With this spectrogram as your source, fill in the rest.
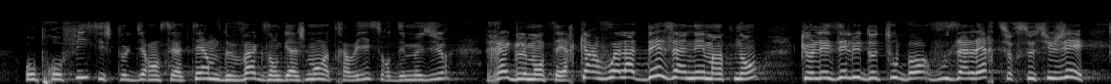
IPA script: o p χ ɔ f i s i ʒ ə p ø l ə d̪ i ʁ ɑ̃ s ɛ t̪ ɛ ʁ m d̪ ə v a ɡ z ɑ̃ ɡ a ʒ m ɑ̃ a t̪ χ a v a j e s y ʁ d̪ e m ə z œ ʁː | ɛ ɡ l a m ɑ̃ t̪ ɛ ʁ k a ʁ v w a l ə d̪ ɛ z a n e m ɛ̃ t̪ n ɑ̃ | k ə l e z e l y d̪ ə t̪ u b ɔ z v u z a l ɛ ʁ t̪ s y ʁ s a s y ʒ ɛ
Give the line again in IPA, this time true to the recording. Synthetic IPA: o p χ ɔ f i s i ʒ ə p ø l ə d̪ i ʁ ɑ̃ s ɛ t̪ ɛ ʁ m d̪ ə v a ɡ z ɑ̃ ɡ a ʒ m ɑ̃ a t̪ χ a v a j e s y ʁ d̪ e m ə z y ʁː | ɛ ɡ l ə m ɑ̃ t̪ ɛ ʁ k a ʁ v w a l a d̪ e z a n e m ɛ̃ t̪ n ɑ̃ | k ə l e z e l y d̪ ə t̪ u b ɔ ʁ v u z a l ɛ ʁ t̪ s y ʁ s ə s y ʒ ɛ

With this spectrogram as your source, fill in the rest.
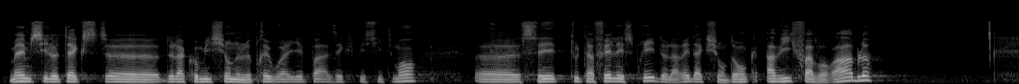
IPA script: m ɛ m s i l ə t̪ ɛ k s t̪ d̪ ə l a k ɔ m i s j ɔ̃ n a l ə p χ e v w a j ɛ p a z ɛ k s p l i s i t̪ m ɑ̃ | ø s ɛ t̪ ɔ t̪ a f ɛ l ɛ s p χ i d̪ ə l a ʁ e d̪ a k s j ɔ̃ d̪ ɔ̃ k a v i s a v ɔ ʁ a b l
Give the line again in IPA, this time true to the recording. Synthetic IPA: m ɛ m s i l ə t̪ ɛ k s t̪ d̪ ə l a k ɔ m i s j ɔ̃ n ə l ə p χ e v w a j ɛ p a z ɛ k s p l i s i t̪ m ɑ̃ | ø s ɛ t̪ u t̪ a f ɛ l ɛ s p χ i d̪ ə l a ʁ e d̪ a k s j ɔ̃ d̪ ɔ̃ k a v i f a v ɔ ʁ a b l

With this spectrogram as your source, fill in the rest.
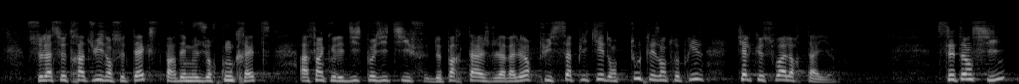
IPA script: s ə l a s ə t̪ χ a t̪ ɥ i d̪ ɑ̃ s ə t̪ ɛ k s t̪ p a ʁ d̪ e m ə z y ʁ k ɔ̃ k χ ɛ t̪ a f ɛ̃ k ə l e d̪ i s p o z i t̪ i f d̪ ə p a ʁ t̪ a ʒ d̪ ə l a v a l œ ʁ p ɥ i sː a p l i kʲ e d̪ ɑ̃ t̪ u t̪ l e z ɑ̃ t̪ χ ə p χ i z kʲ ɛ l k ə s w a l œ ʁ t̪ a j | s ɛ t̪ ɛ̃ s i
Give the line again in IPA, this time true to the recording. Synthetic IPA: s ə l a s ə t̪ χ a d̪ ɥ i d̪ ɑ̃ s ə t̪ ɛ k s t̪ p a ʁ d̪ e m ə z y ʁ k ɔ̃ k χ ɛ t̪ a f ɛ̃ k ə l e d̪ i s p o z i t̪ i f d̪ ə p a ʁ t̪ a ʒ d̪ ə l a v a l œ ʁ p ɥ i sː a p l i kʲ e d̪ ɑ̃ t̪ u t̪ l e z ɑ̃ t̪ χ ə p χ i z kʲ ɛ l k ə s w a l œ ʁ t̪ a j | s ɛ t̪ ɛ̃ s i

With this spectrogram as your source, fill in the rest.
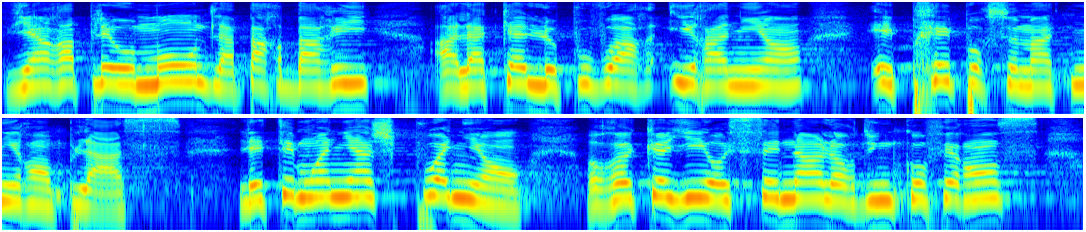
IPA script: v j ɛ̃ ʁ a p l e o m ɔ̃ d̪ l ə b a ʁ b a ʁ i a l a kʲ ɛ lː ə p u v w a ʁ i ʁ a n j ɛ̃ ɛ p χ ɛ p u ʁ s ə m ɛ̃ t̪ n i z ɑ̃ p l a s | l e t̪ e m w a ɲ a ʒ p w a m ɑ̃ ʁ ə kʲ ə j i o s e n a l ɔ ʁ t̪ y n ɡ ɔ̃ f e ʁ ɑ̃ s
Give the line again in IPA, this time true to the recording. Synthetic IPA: v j ɛ̃ ʁ a p l e o m ɔ̃ d̪ l a b a ʁ b a ʁ i a l a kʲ ɛ lː ə p u v w a ʁ i ʁ a n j ɛ̃ ɛ p χ ɛ p u ʁ s ə m ɛ̃ t̪ n i ʁ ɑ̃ p l a s | l e t̪ e m w a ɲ a ʒ p w a ɲ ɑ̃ ʁ ə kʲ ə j i o s e n a l ɔ ʁ d̪ y n k ɔ̃ f e ʁ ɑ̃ s

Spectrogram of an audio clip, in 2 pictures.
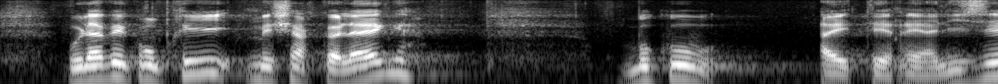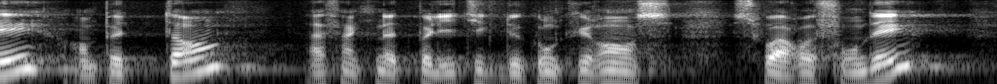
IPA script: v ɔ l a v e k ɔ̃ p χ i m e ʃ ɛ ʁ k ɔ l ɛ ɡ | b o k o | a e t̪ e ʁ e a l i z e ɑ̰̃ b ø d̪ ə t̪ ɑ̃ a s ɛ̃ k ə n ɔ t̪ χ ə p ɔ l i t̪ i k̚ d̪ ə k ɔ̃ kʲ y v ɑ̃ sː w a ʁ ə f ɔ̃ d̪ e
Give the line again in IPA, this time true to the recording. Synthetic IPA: v u l a v e k ɔ̃ p χ i m e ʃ ɛ ʁ k ɔ l ɛ ɡ | b o k u | a e t̪ e ʁ e a l i z e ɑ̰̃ p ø d̪ ə t̪ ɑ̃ a f ɛ̃ k ə n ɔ t̪ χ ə p ɔ l i t̪ i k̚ d̪ ə k ɔ̃ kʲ y ʁ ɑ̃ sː w a ʁ ə f ɔ̃ d̪ e

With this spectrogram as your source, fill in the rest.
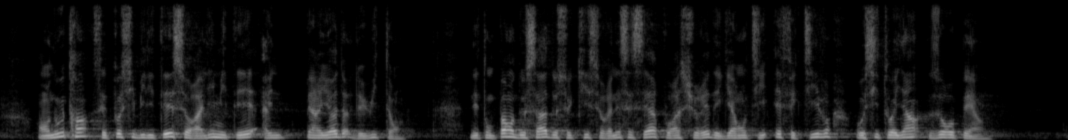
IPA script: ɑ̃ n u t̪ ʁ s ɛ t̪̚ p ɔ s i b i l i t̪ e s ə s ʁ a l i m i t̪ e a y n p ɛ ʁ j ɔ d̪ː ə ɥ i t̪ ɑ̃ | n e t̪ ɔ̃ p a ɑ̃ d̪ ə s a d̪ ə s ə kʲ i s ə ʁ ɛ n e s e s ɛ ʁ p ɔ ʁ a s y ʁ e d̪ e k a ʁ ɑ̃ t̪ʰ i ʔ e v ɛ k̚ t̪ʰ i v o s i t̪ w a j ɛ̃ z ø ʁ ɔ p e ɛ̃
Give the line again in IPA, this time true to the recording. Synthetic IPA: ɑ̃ n u t̪ χ s ɛ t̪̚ p ɔ s i b i l i t̪ e s ə ʁ a l i m i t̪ e a y n p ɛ ʁ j ɔ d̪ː ə ɥ i t̪ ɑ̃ | n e t̪ ɔ̃ p a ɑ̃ d̪ ə s a d̪ ə s ə kʲ i s ə ʁ ɛ n e s e s ɛ ʁ p u ʁ a s y ʁ e d̪ e ɡ a ʁ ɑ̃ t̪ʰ i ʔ e f ɛ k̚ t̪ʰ i v o s i t̪ w a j ɛ̃ z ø ʁ ɔ p e ɛ̃

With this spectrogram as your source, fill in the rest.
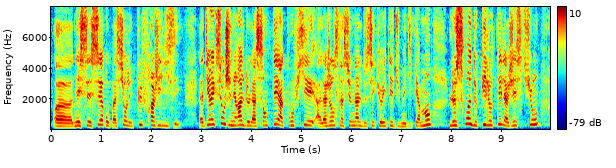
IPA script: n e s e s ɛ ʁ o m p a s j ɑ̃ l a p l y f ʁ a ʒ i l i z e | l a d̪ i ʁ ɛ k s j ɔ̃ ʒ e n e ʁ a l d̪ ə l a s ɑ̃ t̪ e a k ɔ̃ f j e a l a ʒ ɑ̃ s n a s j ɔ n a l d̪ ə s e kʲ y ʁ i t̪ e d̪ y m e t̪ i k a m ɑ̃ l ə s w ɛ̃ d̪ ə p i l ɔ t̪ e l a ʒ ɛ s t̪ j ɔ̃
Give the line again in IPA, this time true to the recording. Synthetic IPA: n e s e s ɛ ʁ o p a s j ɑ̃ l e p l y f χ a ʒ i l i z e | l a d̪ i ʁ ɛ k s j ɔ̃ ʒ e n e ʁ a l d̪ ə l a s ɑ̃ t̪ e a k ɔ̃ f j e a l a ʒ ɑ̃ s n a s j ɔ n a l d̪ ə s e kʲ y ʁ i t̪ e d̪ y m e d̪ i k a m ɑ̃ l ə s w ɛ̃ d̪ ə p i l ɔ t̪ e l a ʒ ɛ s t̪ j ɔ̃

